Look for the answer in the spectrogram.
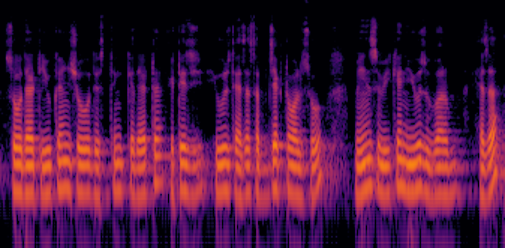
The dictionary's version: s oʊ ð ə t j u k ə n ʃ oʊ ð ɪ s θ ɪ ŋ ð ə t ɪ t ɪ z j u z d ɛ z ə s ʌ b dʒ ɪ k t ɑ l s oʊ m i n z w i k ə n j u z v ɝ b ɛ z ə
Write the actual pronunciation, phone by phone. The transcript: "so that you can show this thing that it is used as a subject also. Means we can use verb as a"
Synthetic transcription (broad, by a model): s oʊ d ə t j u k ə n ʃ oʊ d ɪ s t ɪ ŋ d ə t ɪ t ɪ z j u z d ɛ z ə s ʌ b dʒ ɪ k t ɑ l s oʊ m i n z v i k ə n j u z v ɝ b ɛ z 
